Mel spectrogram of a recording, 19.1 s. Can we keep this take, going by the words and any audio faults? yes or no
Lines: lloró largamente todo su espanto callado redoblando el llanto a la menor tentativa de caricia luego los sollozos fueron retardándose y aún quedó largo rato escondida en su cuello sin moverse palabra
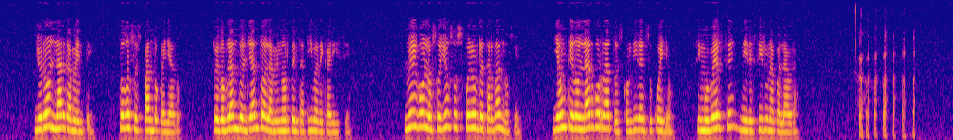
no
